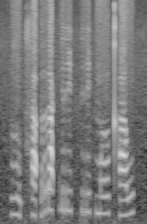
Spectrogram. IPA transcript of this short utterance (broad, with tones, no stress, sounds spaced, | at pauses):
l u˨˩ ʔ s a˨˩ ʔ r a˦˥ k̚ r i˥˩ t̚ p r i˥˩ t̚ m ɤː˦˥ kʰ a˦˥ w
